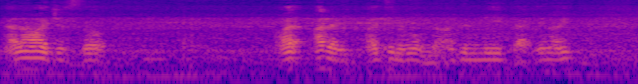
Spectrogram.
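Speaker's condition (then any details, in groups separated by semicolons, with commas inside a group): Traumatic brain injury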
